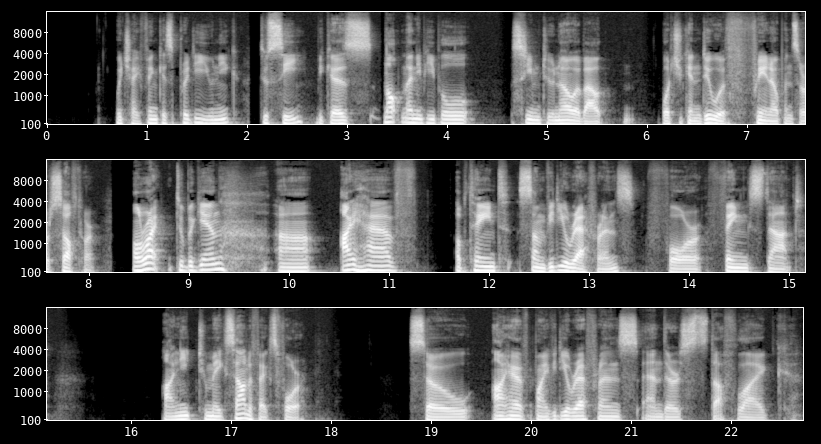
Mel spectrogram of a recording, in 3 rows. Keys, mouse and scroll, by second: 11.2 click, 13.7 click, 14.9 click, 16.0-16.4 scroll down 2, 17.7-18.3 scroll up 2, 20.8 click, 22.5 click.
